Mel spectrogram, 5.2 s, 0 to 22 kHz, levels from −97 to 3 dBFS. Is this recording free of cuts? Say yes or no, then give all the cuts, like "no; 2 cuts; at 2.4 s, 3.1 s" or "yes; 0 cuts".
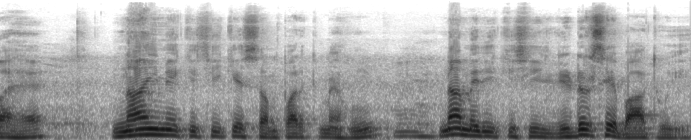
yes; 0 cuts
